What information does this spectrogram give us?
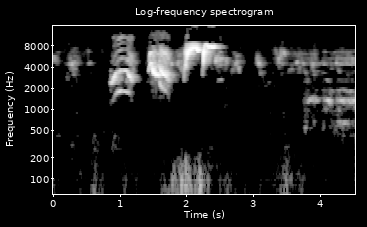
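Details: Song thrush song: a looping whistled note, then loud squeaky phrases, ending with a softer stretch of thin twitters.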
